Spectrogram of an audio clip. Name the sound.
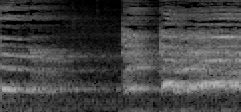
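rooster crowing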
